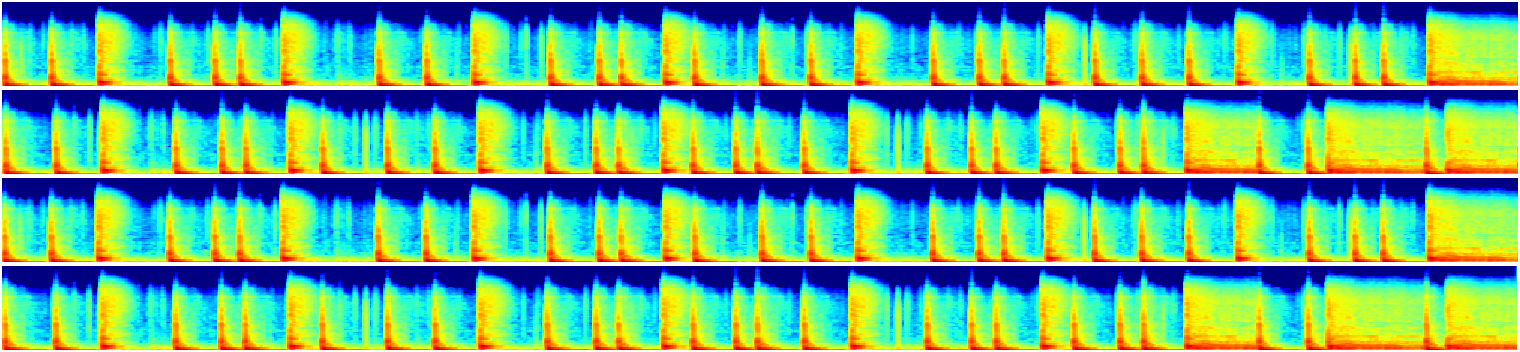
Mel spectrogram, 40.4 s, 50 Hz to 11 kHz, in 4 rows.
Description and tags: Boom Bap Hiphop Kick Snare Loop 95 BPM
Drum, pack, school, Hiphop, Lofi, Beat, loops, music, sample, Snare, Boom, rap, Loop, old, 95, samples, BPM, Kick, Bap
